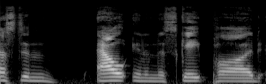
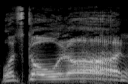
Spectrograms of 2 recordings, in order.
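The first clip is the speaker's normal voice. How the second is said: slow, loud, higher baffled shout; confused shout; 7 semitones higher, 5 dB louder, much slower than usual. Retold or imitated. Pan shouting when she gets promoted, baffled. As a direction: shout it out, totally thrown. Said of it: "Pan's character's like".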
